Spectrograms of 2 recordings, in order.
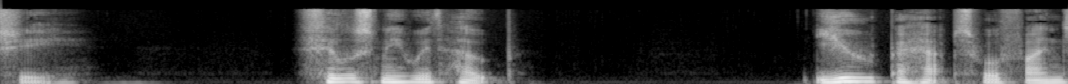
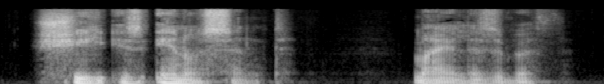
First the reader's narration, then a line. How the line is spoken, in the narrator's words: said I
